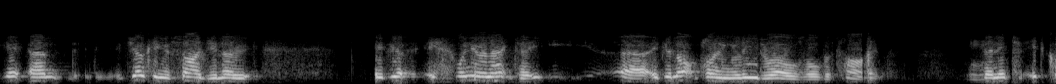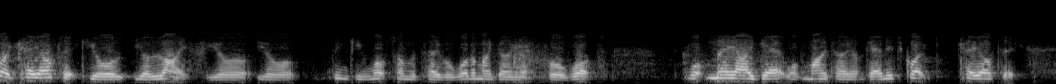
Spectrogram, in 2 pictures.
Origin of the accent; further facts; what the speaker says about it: United Kingdom; And as a British actor, to go over to the States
